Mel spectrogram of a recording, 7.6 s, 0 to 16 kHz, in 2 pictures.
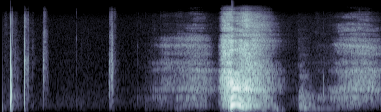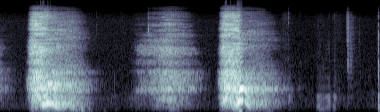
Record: {"exhalation_length": "7.6 s", "exhalation_amplitude": 32767, "exhalation_signal_mean_std_ratio": 0.34, "survey_phase": "alpha (2021-03-01 to 2021-08-12)", "age": "65+", "gender": "Female", "wearing_mask": "No", "symptom_none": true, "smoker_status": "Never smoked", "respiratory_condition_asthma": true, "respiratory_condition_other": false, "recruitment_source": "REACT", "submission_delay": "1 day", "covid_test_result": "Negative", "covid_test_method": "RT-qPCR"}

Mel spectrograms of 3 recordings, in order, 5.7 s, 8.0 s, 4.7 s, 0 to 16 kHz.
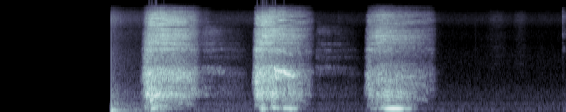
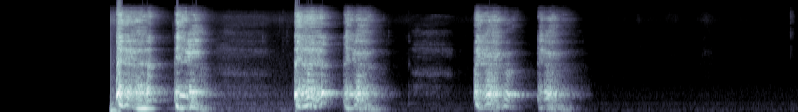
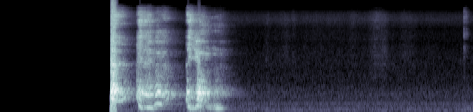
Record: {"exhalation_length": "5.7 s", "exhalation_amplitude": 26019, "exhalation_signal_mean_std_ratio": 0.42, "three_cough_length": "8.0 s", "three_cough_amplitude": 26028, "three_cough_signal_mean_std_ratio": 0.38, "cough_length": "4.7 s", "cough_amplitude": 26028, "cough_signal_mean_std_ratio": 0.29, "survey_phase": "beta (2021-08-13 to 2022-03-07)", "age": "65+", "gender": "Female", "wearing_mask": "No", "symptom_none": true, "smoker_status": "Never smoked", "respiratory_condition_asthma": false, "respiratory_condition_other": false, "recruitment_source": "REACT", "submission_delay": "1 day", "covid_test_result": "Negative", "covid_test_method": "RT-qPCR"}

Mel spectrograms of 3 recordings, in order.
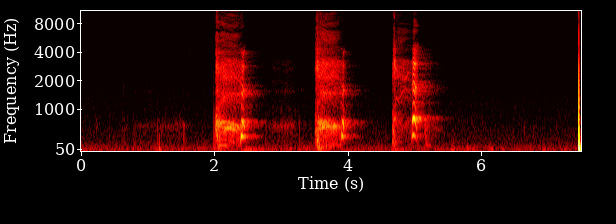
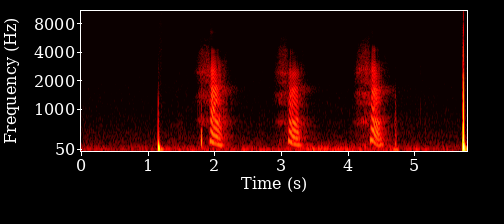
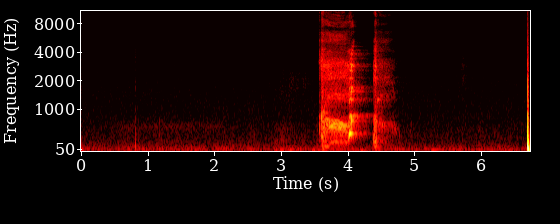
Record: {"three_cough_length": "7.5 s", "three_cough_amplitude": 32768, "three_cough_signal_mean_std_ratio": 0.1, "exhalation_length": "5.8 s", "exhalation_amplitude": 32768, "exhalation_signal_mean_std_ratio": 0.09, "cough_length": "6.7 s", "cough_amplitude": 32768, "cough_signal_mean_std_ratio": 0.09, "survey_phase": "alpha (2021-03-01 to 2021-08-12)", "age": "65+", "gender": "Female", "wearing_mask": "No", "symptom_cough_any": true, "symptom_shortness_of_breath": true, "symptom_abdominal_pain": true, "symptom_diarrhoea": true, "symptom_fatigue": true, "symptom_fever_high_temperature": true, "symptom_headache": true, "symptom_onset": "3 days", "smoker_status": "Ex-smoker", "respiratory_condition_asthma": false, "respiratory_condition_other": false, "recruitment_source": "Test and Trace", "submission_delay": "1 day", "covid_test_result": "Positive", "covid_test_method": "RT-qPCR", "covid_ct_value": 17.3, "covid_ct_gene": "ORF1ab gene", "covid_ct_mean": 18.5, "covid_viral_load": "870000 copies/ml", "covid_viral_load_category": "Low viral load (10K-1M copies/ml)"}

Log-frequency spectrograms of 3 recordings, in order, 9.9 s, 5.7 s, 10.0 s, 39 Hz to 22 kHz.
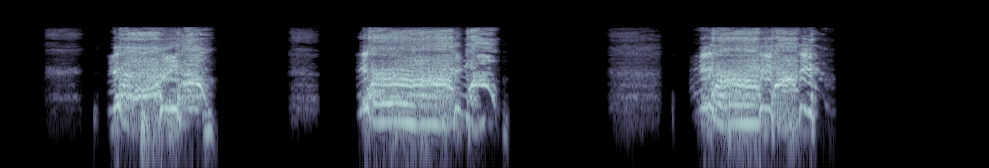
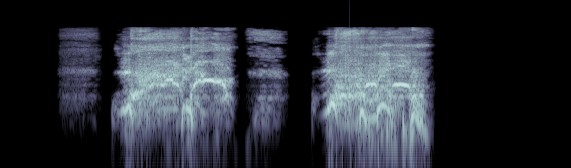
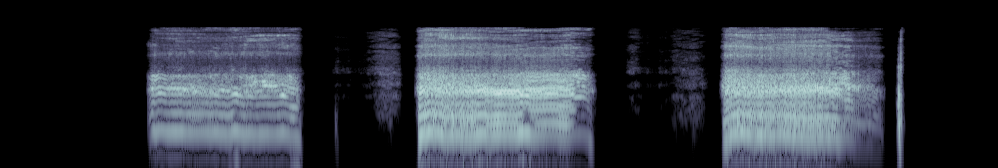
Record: {"three_cough_length": "9.9 s", "three_cough_amplitude": 32768, "three_cough_signal_mean_std_ratio": 0.53, "cough_length": "5.7 s", "cough_amplitude": 32768, "cough_signal_mean_std_ratio": 0.58, "exhalation_length": "10.0 s", "exhalation_amplitude": 31652, "exhalation_signal_mean_std_ratio": 0.58, "survey_phase": "alpha (2021-03-01 to 2021-08-12)", "age": "45-64", "gender": "Male", "wearing_mask": "No", "symptom_cough_any": true, "symptom_new_continuous_cough": true, "symptom_fatigue": true, "symptom_fever_high_temperature": true, "symptom_change_to_sense_of_smell_or_taste": true, "symptom_onset": "3 days", "smoker_status": "Ex-smoker", "respiratory_condition_asthma": false, "respiratory_condition_other": false, "recruitment_source": "Test and Trace", "submission_delay": "2 days", "covid_test_result": "Positive", "covid_test_method": "RT-qPCR", "covid_ct_value": 14.0, "covid_ct_gene": "ORF1ab gene", "covid_ct_mean": 14.5, "covid_viral_load": "17000000 copies/ml", "covid_viral_load_category": "High viral load (>1M copies/ml)"}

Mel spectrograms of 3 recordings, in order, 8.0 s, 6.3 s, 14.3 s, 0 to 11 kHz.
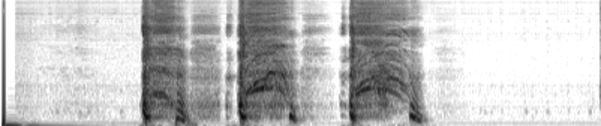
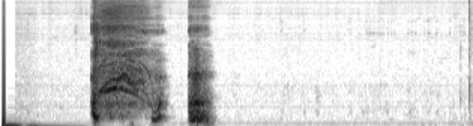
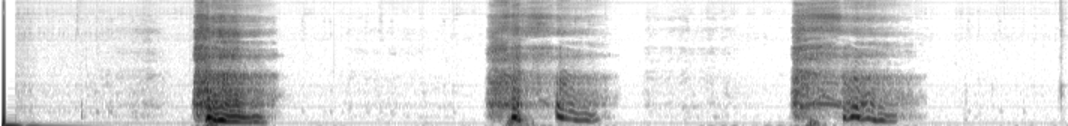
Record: {"three_cough_length": "8.0 s", "three_cough_amplitude": 32768, "three_cough_signal_mean_std_ratio": 0.41, "cough_length": "6.3 s", "cough_amplitude": 32768, "cough_signal_mean_std_ratio": 0.35, "exhalation_length": "14.3 s", "exhalation_amplitude": 32768, "exhalation_signal_mean_std_ratio": 0.29, "survey_phase": "beta (2021-08-13 to 2022-03-07)", "age": "65+", "gender": "Male", "wearing_mask": "No", "symptom_none": true, "smoker_status": "Never smoked", "respiratory_condition_asthma": false, "respiratory_condition_other": false, "recruitment_source": "REACT", "submission_delay": "7 days", "covid_test_result": "Negative", "covid_test_method": "RT-qPCR", "influenza_a_test_result": "Negative", "influenza_b_test_result": "Negative"}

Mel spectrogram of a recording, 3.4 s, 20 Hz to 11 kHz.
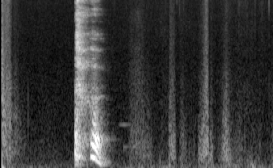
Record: {"cough_length": "3.4 s", "cough_amplitude": 1124, "cough_signal_mean_std_ratio": 0.27, "survey_phase": "beta (2021-08-13 to 2022-03-07)", "age": "65+", "gender": "Female", "wearing_mask": "No", "symptom_none": true, "smoker_status": "Never smoked", "respiratory_condition_asthma": false, "respiratory_condition_other": false, "recruitment_source": "REACT", "submission_delay": "2 days", "covid_test_result": "Negative", "covid_test_method": "RT-qPCR"}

